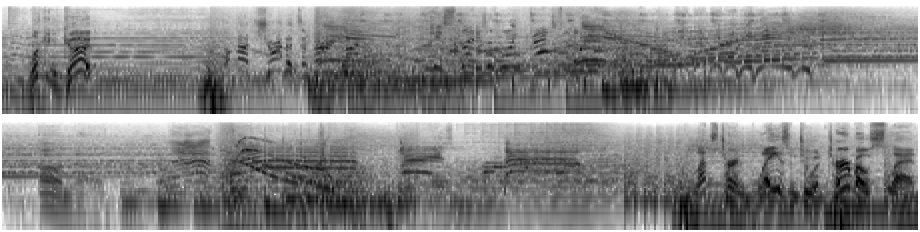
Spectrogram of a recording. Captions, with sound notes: Looking good. I'm not sure that's a very good-- - His sled isn't going fast enough. - Wee! Oh, no. [screaming] Blaze, help! Let's turn Blaze into a turbo sled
